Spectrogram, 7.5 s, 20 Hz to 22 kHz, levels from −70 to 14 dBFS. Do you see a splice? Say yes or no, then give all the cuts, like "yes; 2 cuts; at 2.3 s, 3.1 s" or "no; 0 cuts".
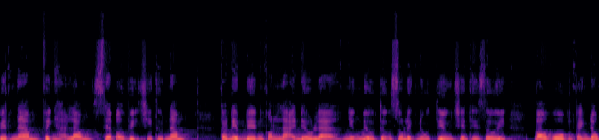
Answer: yes; 1 cut; at 2.7 s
